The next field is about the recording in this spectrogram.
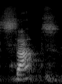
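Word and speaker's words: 七: And 7 is pronounced sat, I think, in Cantonese.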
